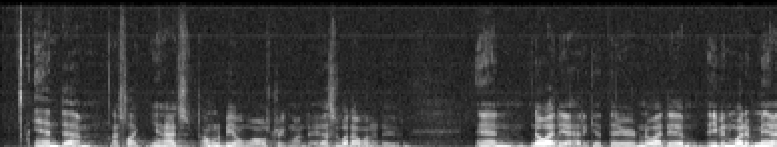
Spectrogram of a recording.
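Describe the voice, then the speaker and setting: Very fast speech in a Southern US accent, with fairly even intonation and big swings in loudness. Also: man, medium pitch for a man. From US South. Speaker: business executive. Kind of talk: keynote speech. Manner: casual, halting with fillers.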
